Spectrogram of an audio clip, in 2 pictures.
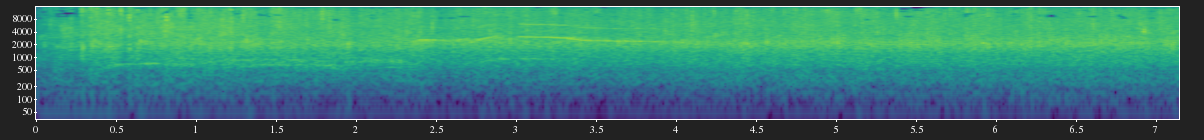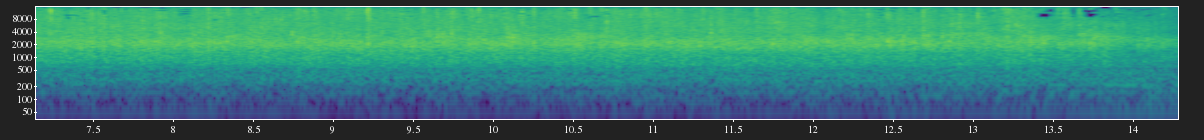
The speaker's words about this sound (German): Je länger ihr klatscht, desto mehr überziehe ich. Das kann ich gleich sagen.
